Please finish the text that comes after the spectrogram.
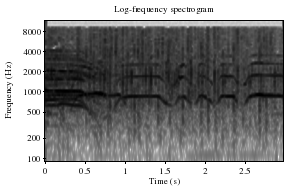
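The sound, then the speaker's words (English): An audience applauds the last speaker of the afternoon, a Palestinian, steadily for the full three seconds, a dense, loud patter of many hands clapping, with raised voices and cheers rising and falling above it. “So a big round of applause for our last speaker this afternoon.”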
